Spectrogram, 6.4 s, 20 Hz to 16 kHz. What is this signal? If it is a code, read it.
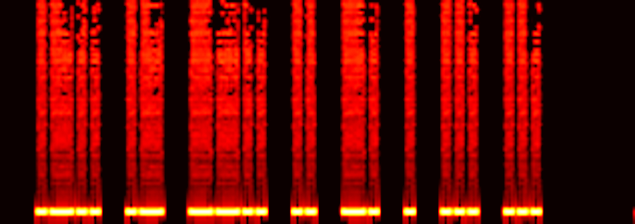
Morse code, heard as a keyed tone, about 18 wpm, spaced as for 15 wpm, 1000 Hz. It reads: LAZINESS
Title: 15 WPM morse code quotes for Thu, 29 Feb 2024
